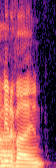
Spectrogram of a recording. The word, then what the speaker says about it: Nineveh: Nineveh? Is that how you pronounce it? – Uh-huh. – He was of leading Nineveh. – Nineveh in American English, yeah.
